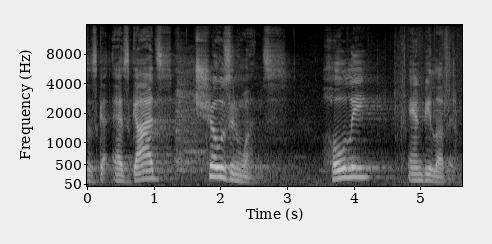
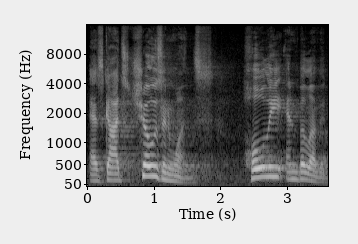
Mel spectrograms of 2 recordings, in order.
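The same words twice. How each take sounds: First: Slow, weighty reading of the verse; solemn scripture reading. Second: Slow, stressed restatement of chosen; slow emphatic reminder; reminding emphasis. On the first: Acted. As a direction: lay each word down slowly. Reads scripture slowly. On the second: Shown as a demonstration. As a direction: press chosen home slowly. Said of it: "I gotta remind you again".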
